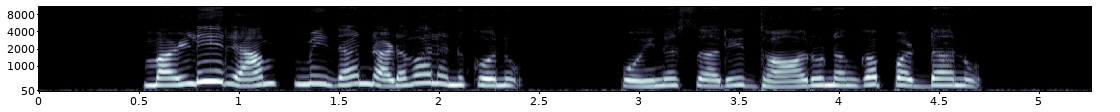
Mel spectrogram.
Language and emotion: Telugu, fearful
